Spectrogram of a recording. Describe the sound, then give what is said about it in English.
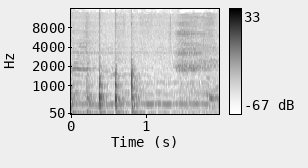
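Four firm knocks on the door of a home in quick, even succession, loud, followed by quiet with a faint steady hum. “I'm like, is somebody at our door?”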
